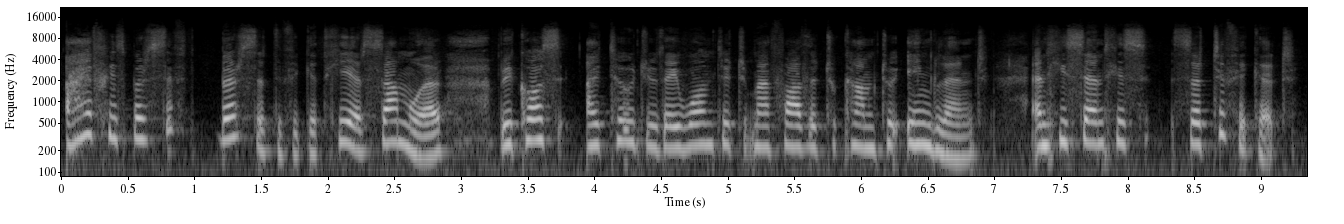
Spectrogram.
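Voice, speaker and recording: This is a Polish-born woman in her sixties recorded on an old 1980s cassette, giving testimony. Her voice is gravelly, and her speech is halting and searching, full of ums and restarts. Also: on the high side, a little mellow. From Poland. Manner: hesitant, searching for words with many ums and restarts. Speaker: interviewee. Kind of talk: oral history testimony. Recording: 1980s audio cassette interview.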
